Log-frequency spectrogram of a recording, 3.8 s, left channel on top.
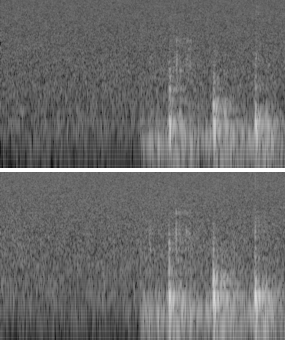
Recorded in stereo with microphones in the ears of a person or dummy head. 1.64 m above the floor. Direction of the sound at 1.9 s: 65° right (ahead or behind).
